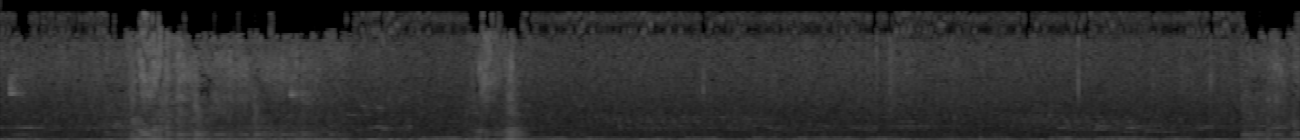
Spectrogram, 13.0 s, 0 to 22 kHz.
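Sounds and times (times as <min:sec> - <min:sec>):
flying insect buzzing: 0:01.2 - 0:03.4.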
